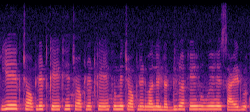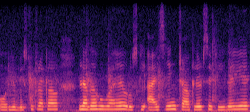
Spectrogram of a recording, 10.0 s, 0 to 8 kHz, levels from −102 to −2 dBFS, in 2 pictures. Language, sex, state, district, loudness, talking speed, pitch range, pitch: Hindi, female, Bihar, Gopalganj, -27 LUFS, 180 wpm, 210-230 Hz, 225 Hz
